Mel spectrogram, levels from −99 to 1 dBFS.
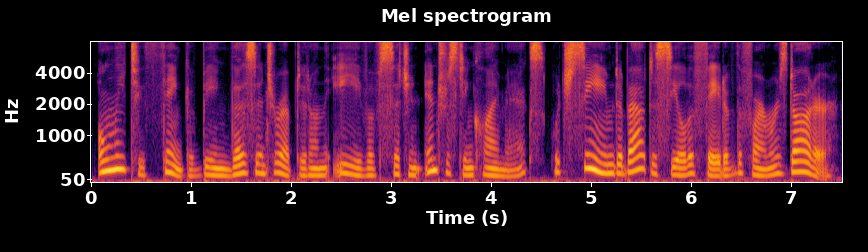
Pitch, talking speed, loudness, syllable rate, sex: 180 Hz, 210 wpm, -19 LUFS, 5.4 syllables/s, female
